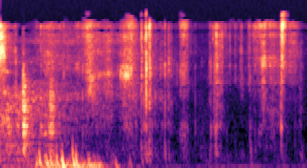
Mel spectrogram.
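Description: Rustling and light clicks of a plastic Wallflowers fragrance refill and its paper tag being picked up and handled. The sound is busiest in the first second, then thins to a few faint clicks.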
